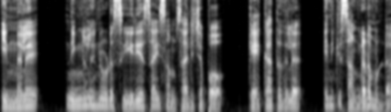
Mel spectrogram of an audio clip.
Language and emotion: Malayalam, sad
